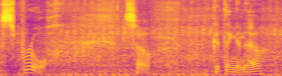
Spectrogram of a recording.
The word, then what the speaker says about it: Sproul: It's Sproul. It's like spool, but with an R. Sproul.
